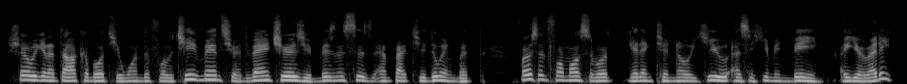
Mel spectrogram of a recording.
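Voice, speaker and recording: Male podcast host, native French speaker: high, mellow voice, effusive delivery with repeated words. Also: fast talker, no room sound, clean studio sound. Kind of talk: enthusiastic podcast introduction and interviewing.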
